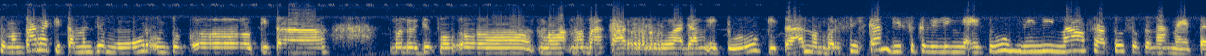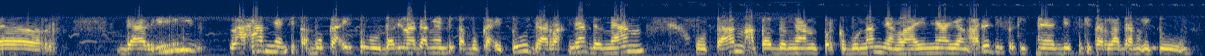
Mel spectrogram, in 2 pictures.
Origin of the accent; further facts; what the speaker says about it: Central Kalimantan, Indonesia; dari Provinsi Kalimantan Tengah, Kabupaten Barito Timur. Saya juga sebagai petani, peladang, peladang ilir balik. Kami orang Dayak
